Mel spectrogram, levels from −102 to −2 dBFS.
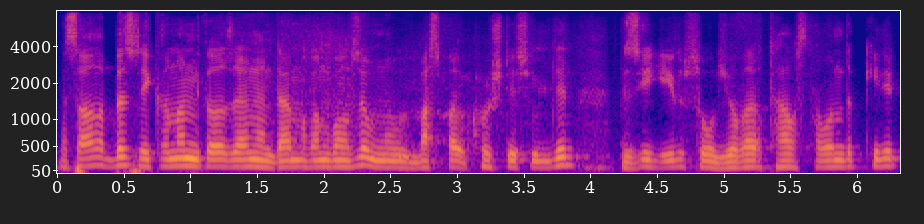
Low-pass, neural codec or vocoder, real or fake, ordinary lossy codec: none; codec, 16 kHz, 1 kbps, X-Codec, HuBERT features, trained on balanced general audio; fake; none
